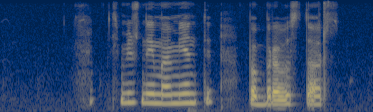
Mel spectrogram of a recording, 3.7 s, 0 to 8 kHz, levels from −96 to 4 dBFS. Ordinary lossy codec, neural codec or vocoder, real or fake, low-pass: none; none; real; none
